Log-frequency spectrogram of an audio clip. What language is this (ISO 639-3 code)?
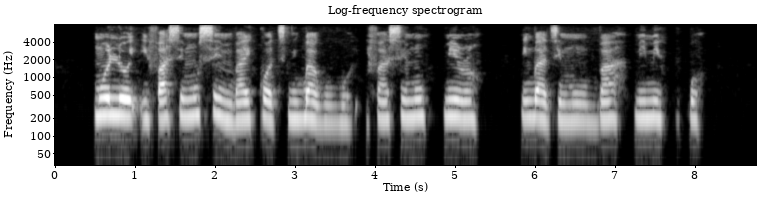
yor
